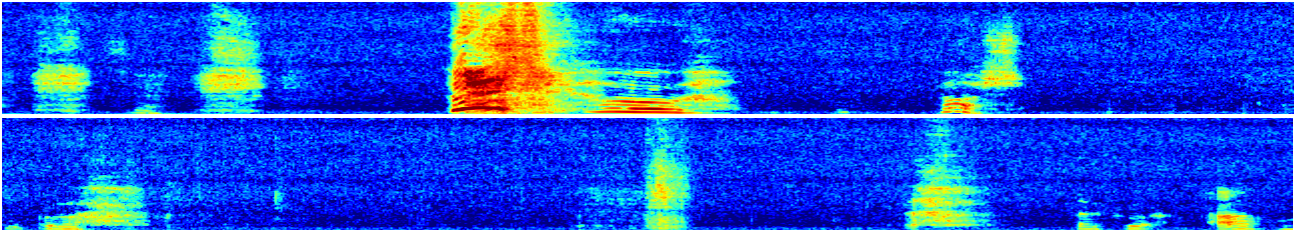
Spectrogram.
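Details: Sneeze while recovering from the end of a cold, after taking a sneeze-inducing substance; a single loud, explosive sneeze with a voiced tail amid soft stifled breaths and small suppressed sounds while trying to hold sneezes back.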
